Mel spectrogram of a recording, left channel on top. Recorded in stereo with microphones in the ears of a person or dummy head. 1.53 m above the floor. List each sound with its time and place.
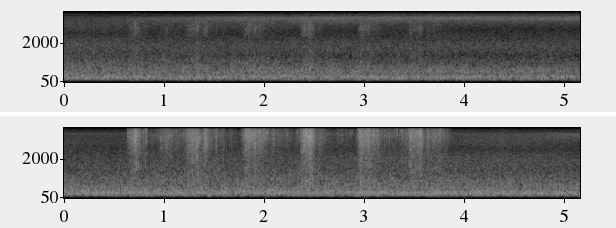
0.6 s footsteps: 70° right (ahead or behind); by 3.9 s 75° right (ahead or behind)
